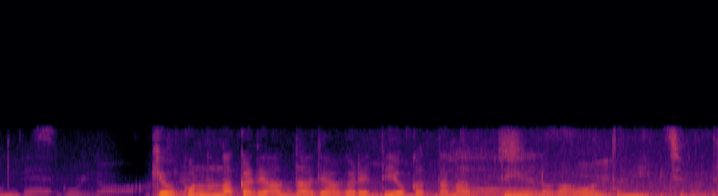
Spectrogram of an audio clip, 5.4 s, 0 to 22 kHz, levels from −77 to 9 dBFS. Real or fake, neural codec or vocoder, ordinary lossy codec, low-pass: real; none; none; none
